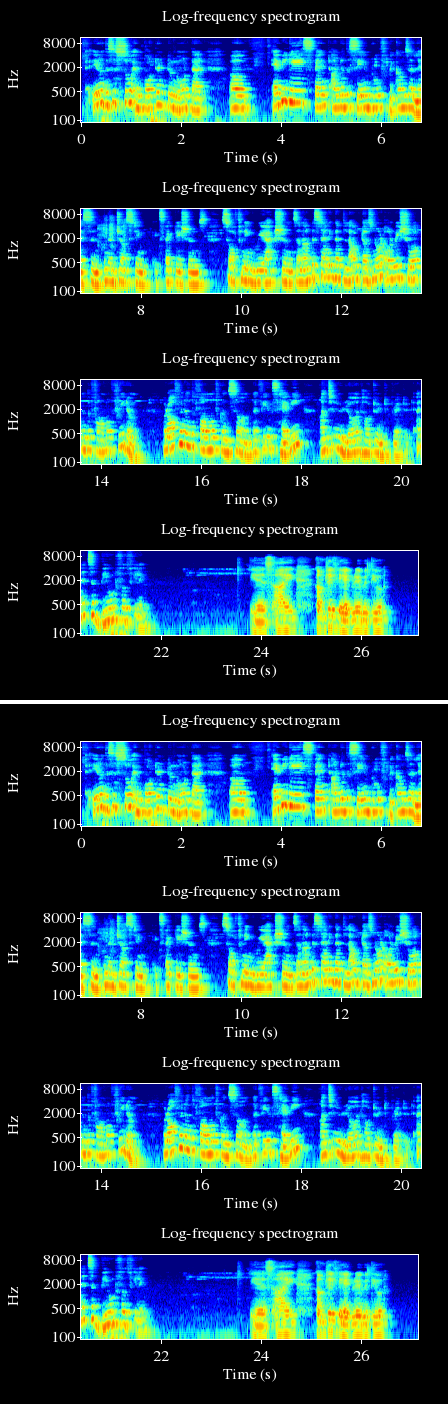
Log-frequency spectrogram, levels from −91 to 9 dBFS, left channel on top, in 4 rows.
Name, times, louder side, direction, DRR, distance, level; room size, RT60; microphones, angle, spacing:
voice 1, 0.0-3.3 3.8-8.1 8.5-9.2 9.6-14.8 15.2-18.0 18.4-21.8, left 1 dB, ahead, -7 dB, 1.5 m, -20 dB
voice 2, 23.8-26.5, equal, 25° left, 1 dB, 0.7 m, -18 dB
4.8 x 3.5 x 2.4 m, 0.33 s
head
